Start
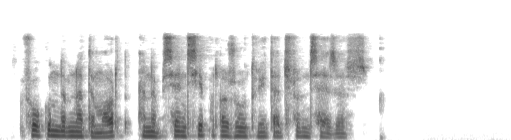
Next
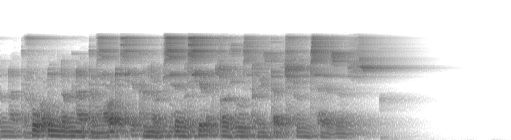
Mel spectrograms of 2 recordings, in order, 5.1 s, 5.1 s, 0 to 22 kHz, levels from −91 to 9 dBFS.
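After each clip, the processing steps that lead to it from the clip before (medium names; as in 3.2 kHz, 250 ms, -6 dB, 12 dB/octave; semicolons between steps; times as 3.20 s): spectral sustain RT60 1.03 s; reverse echo 676 ms -6.5 dB; trim -5 dB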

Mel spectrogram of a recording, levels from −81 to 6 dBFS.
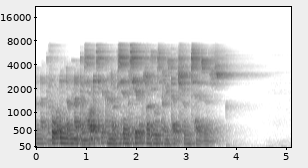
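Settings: steep low-pass 5.9 kHz 48 dB/octave; upward compressor, threshold -43 dBFS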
